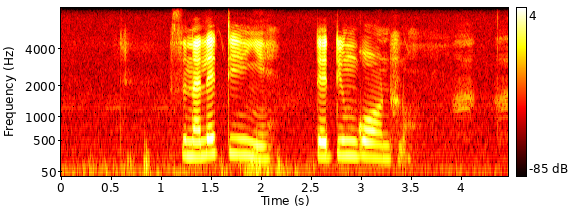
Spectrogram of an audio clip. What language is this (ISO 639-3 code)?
ssw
